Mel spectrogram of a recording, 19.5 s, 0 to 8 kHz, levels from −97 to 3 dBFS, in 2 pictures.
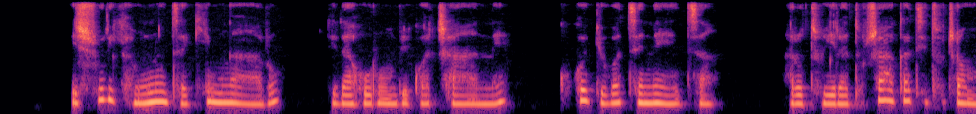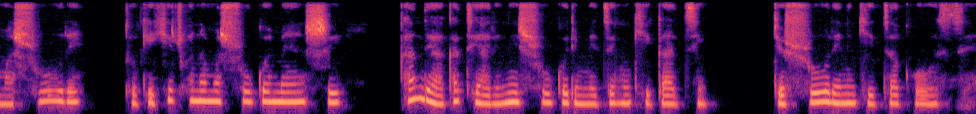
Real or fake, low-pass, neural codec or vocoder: real; 7.2 kHz; none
